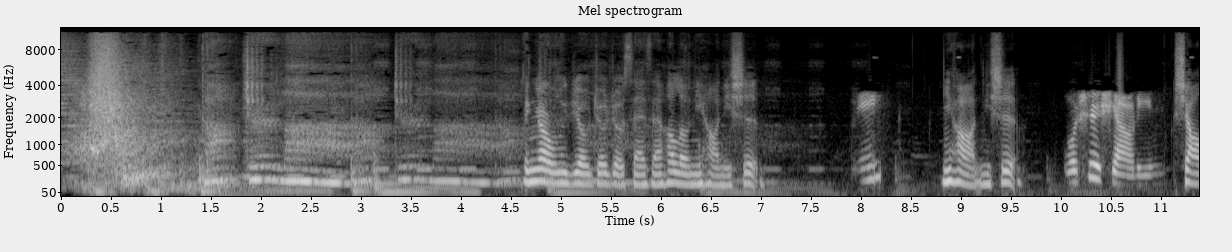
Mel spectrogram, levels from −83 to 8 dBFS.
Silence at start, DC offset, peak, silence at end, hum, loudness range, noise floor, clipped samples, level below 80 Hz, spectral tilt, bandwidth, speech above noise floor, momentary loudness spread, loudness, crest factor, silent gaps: 0 s; under 0.1%; 0 dBFS; 0 s; none; 5 LU; -46 dBFS; under 0.1%; -36 dBFS; -4.5 dB/octave; 11.5 kHz; 30 dB; 11 LU; -17 LUFS; 18 dB; none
